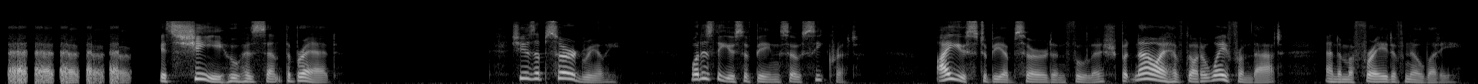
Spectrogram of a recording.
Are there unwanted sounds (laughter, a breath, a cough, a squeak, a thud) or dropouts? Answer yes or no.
yes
